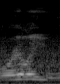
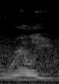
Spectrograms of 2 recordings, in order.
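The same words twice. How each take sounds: The two takes are said the same way.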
